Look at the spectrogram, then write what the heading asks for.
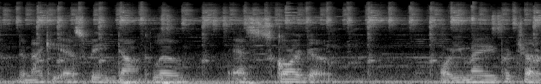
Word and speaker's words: escargot: is all about the Nike SV donk low escargo or you may try to pronounce it as scarat the way it's spelled but it's actually a Scargo I think the is silent I so let's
